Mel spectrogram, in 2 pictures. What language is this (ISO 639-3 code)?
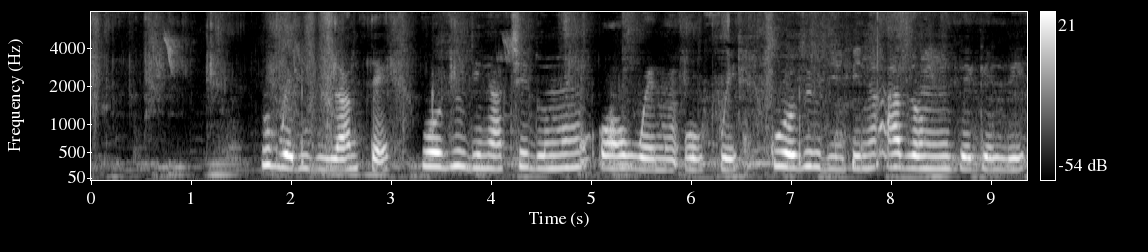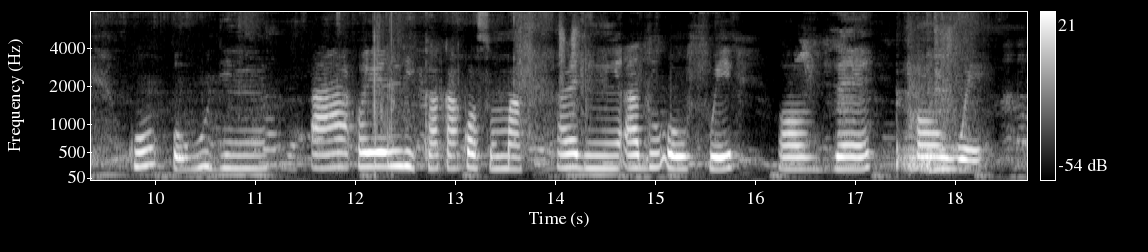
kpo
